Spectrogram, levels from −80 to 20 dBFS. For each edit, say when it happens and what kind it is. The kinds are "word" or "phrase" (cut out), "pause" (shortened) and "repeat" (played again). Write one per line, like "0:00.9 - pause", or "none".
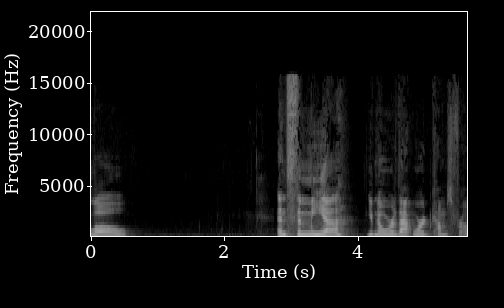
0:04.3 - word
